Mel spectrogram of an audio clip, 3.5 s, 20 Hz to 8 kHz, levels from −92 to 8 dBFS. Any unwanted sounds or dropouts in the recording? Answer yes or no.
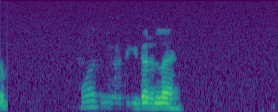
no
